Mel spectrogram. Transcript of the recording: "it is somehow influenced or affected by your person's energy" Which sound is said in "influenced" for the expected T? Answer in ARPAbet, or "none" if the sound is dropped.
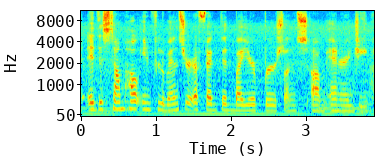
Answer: none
